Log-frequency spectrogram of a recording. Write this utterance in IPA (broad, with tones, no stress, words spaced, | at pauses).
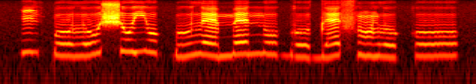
ĩ˧k͡po˨lo˨˦ʃo˦ jo˦˨k͡pu˨˦lɛ˧mɛ˦ no˧ɡo˨dɛ˨˦ sɔ̃˧lo˧ ko˦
